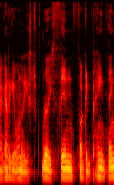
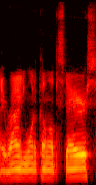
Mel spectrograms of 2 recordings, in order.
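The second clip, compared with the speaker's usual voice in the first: put-on Southern American accent. Retelling how a man called the speaker upstairs, in a put-on Southern accent. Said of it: "I'm gonna give him a Southern accent".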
